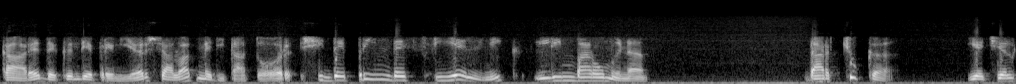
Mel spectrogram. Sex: male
